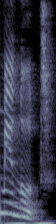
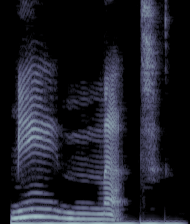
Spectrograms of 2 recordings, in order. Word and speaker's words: minute: Quero ver de novo a pronunciation dessa palavra. Não falamos minute. 1 minute, please. Eu sei que é muito sutil, mas minute. Eu adoro pronúncia. Eu sou fascinada por pronunciation, guys. Minute.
